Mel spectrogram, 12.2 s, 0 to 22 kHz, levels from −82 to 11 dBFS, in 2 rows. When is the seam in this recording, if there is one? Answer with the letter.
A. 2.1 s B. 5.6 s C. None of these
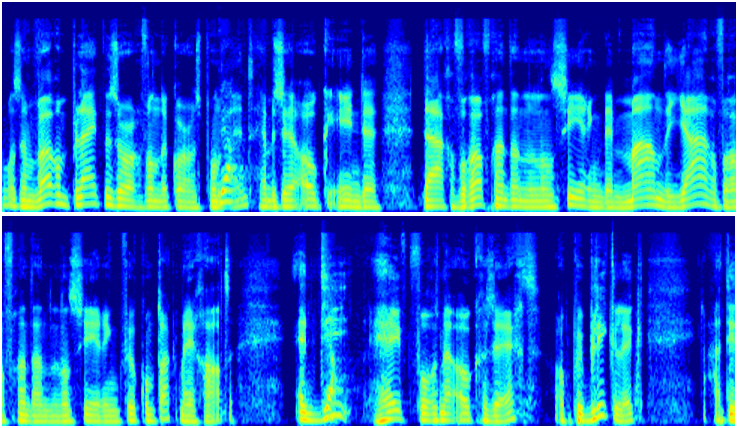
C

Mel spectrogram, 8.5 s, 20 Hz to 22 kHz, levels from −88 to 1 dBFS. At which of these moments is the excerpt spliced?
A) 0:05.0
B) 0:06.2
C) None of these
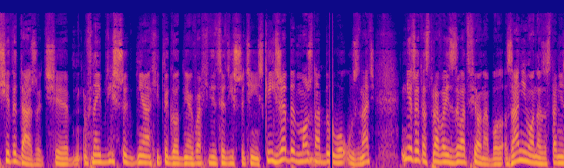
C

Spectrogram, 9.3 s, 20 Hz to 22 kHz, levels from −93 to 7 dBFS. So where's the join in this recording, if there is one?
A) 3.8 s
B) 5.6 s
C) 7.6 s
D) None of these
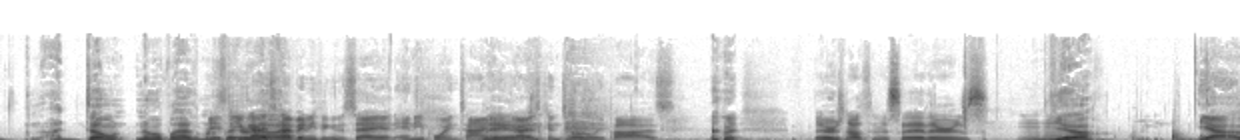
C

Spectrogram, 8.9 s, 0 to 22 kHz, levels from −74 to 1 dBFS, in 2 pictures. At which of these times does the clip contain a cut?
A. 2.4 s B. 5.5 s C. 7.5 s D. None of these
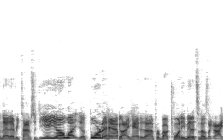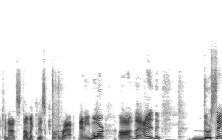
A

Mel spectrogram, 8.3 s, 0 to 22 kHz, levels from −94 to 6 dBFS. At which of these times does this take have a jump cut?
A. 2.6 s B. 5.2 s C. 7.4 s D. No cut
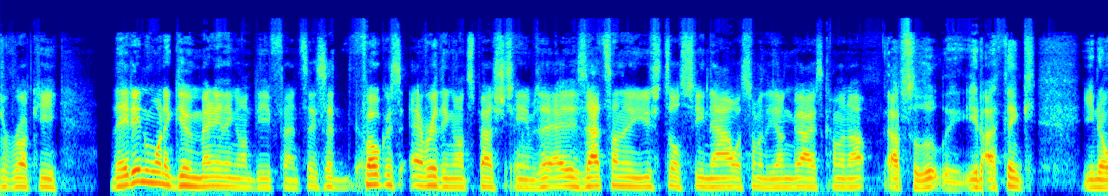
C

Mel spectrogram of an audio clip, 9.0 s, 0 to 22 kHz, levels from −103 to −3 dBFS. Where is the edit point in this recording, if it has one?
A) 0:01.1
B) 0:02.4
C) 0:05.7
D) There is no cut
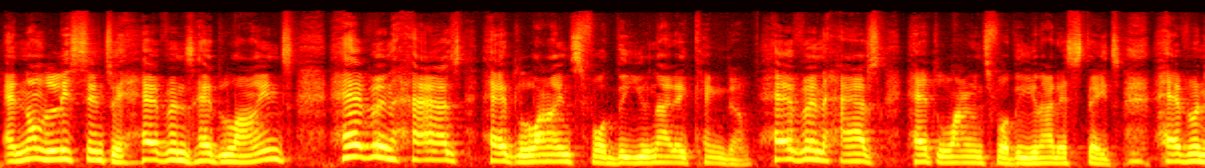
C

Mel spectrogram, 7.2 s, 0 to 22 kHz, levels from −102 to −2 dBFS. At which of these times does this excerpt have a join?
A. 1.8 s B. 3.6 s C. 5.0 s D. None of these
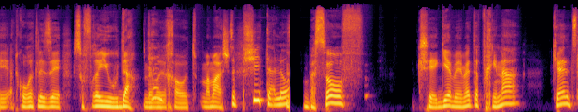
B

